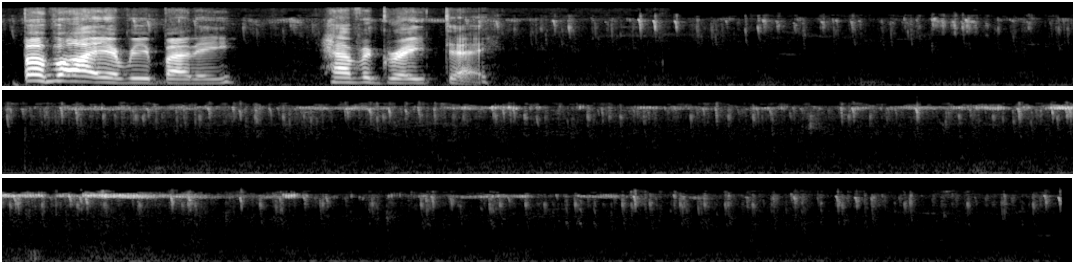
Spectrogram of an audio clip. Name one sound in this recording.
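Small birds chirp and twitter nearby.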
